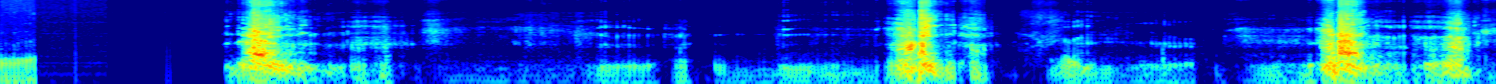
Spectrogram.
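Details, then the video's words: Leopard giving three loud, harsh roaring bursts spaced several seconds apart, each a rough broadband blast over a deep rumbling base, with low growling murmurs filling the quieter gaps between them. "Leopard sounds"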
